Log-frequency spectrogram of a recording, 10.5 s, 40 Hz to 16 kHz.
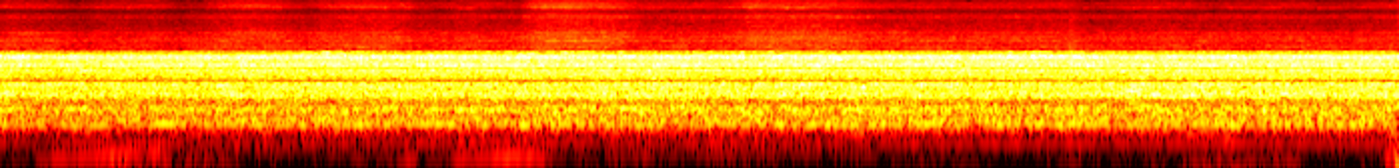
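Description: Steady static hiss from an HF transceiver receiving lower sideband on 27.385 MHz in the 11-metre band, with no station transmitting: band noise heard through the narrow sideband filter, so it sounds thin and band-limited.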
